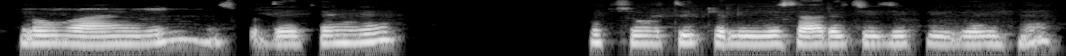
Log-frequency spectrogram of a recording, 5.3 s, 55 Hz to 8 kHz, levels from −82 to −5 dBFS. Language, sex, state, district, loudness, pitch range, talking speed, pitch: Hindi, female, Uttar Pradesh, Gorakhpur, -20 LUFS, 165-185 Hz, 145 wpm, 170 Hz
